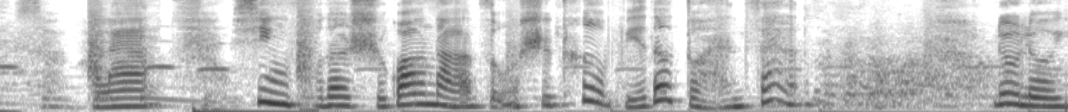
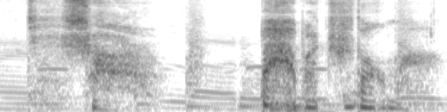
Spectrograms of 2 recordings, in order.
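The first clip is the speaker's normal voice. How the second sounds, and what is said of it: Whispering quietly. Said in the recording (Chinese): “凑到妈妈耳边，小声的说道”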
